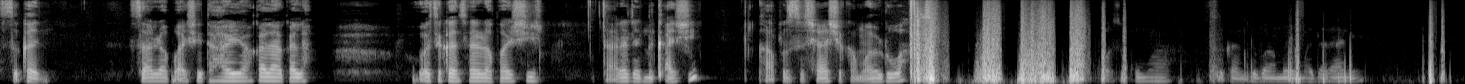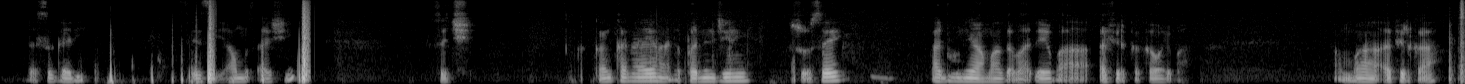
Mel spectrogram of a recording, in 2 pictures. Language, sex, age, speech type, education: Hausa, male, 15-29, spontaneous, tertiary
